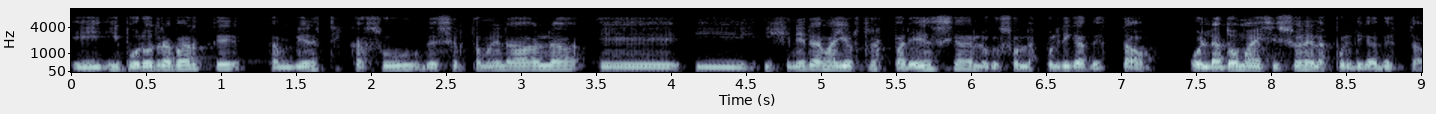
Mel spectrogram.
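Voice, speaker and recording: A man with a Chilean accent, fairly high pitch and a dark, mellow tone, at a very fast pace with hardly any pauses, ordinary pitch variation and a dry, close sound with no echo. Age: 40s. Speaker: waste management business owner. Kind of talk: online panel discussion. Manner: halting, many repetitions and fillers.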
